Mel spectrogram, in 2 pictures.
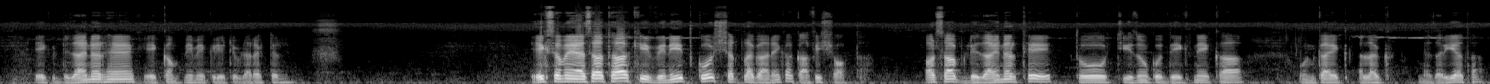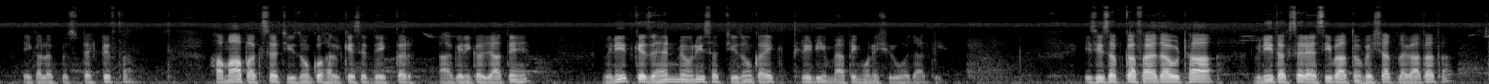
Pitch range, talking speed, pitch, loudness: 80-110 Hz, 160 wpm, 95 Hz, -18 LUFS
